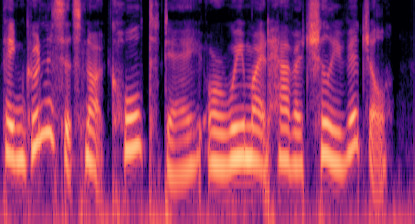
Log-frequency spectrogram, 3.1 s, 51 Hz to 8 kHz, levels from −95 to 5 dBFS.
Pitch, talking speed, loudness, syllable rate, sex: 230 Hz, 270 wpm, -16 LUFS, 5.8 syllables/s, female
